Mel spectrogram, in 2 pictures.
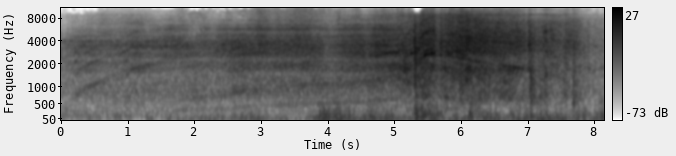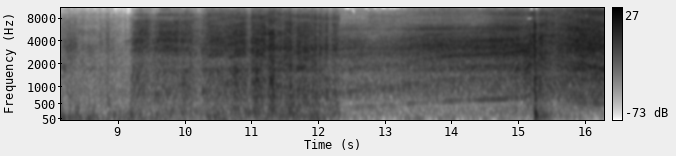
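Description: Large-scale electric RC car's brushless motor whining, rising in pitch as it accelerates in several runs that swell and fade, with a single sharp knock near the end.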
